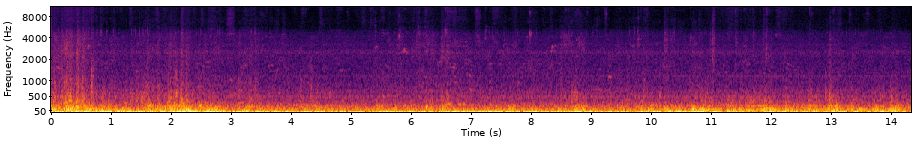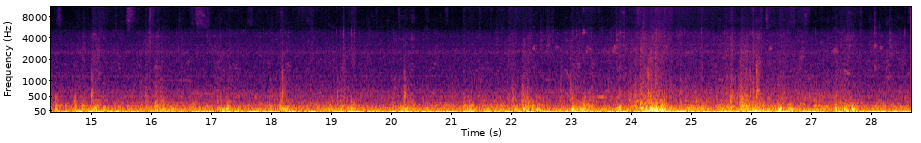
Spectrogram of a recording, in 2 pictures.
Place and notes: Luye Township, Taitung County - Taroko Express
Interior of the train, from Shanli Station to Ruiyuan Station, Binaural recordings, Zoom H4n+ Soundman OKM II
